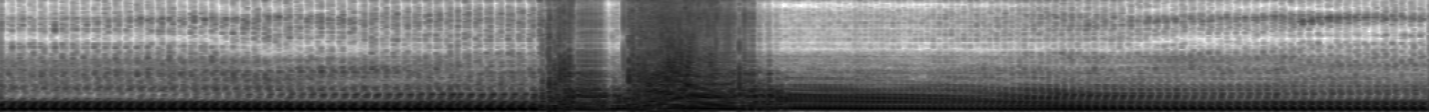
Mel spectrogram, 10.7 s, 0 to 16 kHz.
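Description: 1985 Honda Shadow 500's V-twin running on straight pipes with no mufflers, idling with a loud, even beat. About four seconds in it is revved once, briefly, then drops back to idle.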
